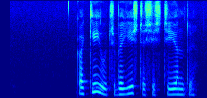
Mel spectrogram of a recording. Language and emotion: Russian, sad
